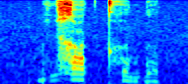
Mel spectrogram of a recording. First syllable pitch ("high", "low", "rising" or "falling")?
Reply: rising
